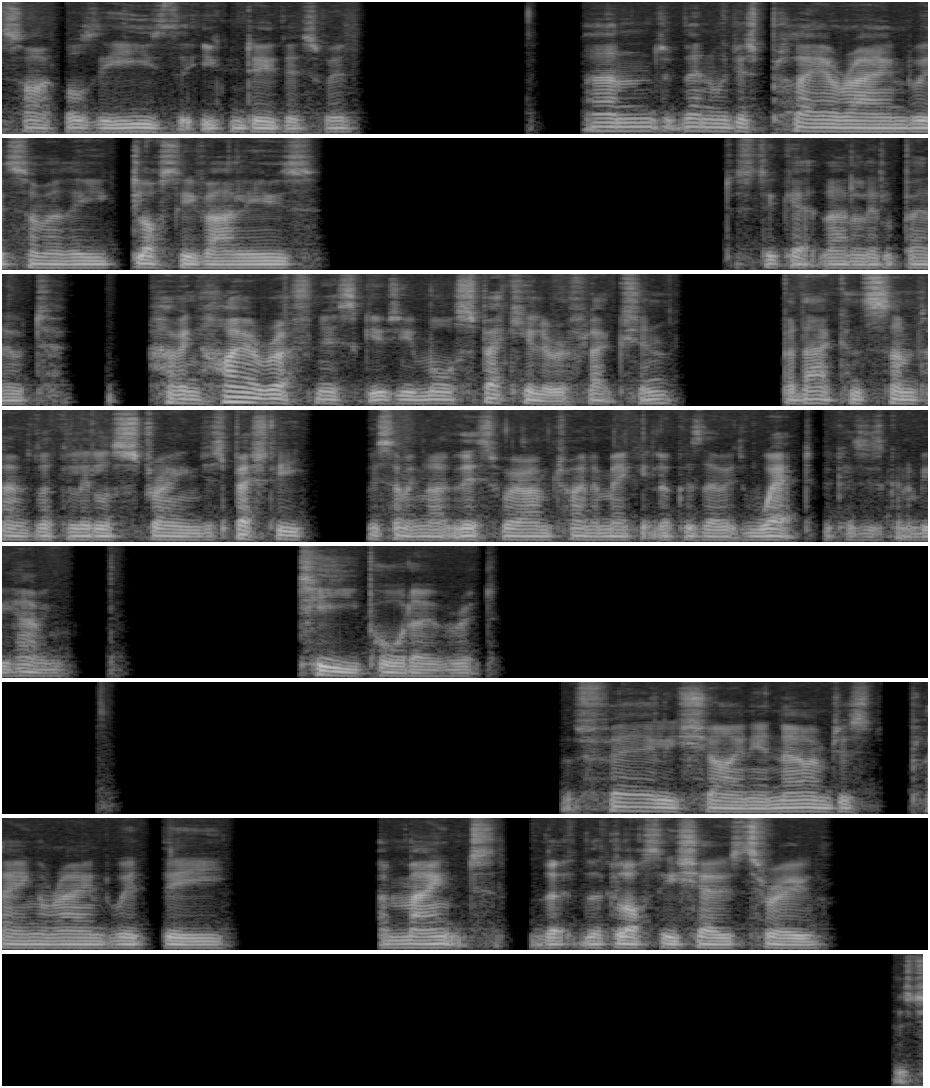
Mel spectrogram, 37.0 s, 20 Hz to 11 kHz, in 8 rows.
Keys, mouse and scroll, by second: 2.3-9.7 middle drag, 9.7-15.2 drag, 17.8-19.7 scroll up 1, 19.7-24.8 drag, 26.5-28.6 drag, 28.6-34.5 middle drag, 34.5-37.0 drag.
